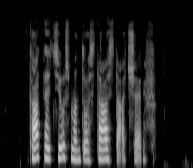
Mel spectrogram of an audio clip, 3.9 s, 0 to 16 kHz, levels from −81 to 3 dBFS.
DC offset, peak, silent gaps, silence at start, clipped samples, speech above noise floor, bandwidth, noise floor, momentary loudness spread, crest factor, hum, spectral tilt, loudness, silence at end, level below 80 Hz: under 0.1%; -2 dBFS; none; 0.6 s; under 0.1%; 49 dB; 10 kHz; -71 dBFS; 13 LU; 22 dB; none; -4.5 dB/octave; -23 LUFS; 0.8 s; -74 dBFS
